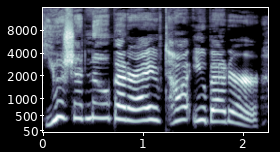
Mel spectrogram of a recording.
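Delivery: hammed-up exasperated parent; imitating a frustrated mom lecturing; scolding parent. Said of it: "That's what I think sometimes".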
